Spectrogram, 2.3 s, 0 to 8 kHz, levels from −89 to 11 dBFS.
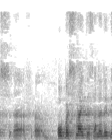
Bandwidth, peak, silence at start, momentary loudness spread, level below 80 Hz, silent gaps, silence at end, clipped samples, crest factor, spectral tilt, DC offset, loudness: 7.6 kHz; -4 dBFS; 0 s; 14 LU; -58 dBFS; none; 0 s; under 0.1%; 18 dB; -7 dB/octave; under 0.1%; -22 LUFS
